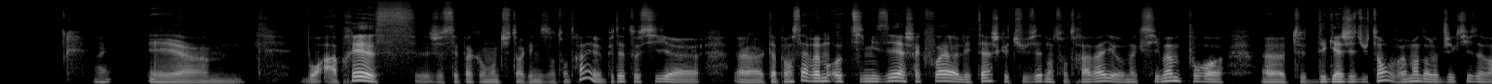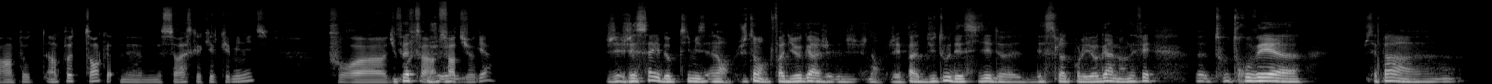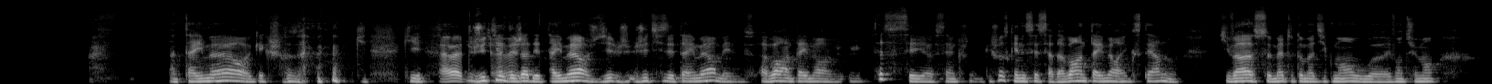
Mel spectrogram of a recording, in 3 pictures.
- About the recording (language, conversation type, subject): French, advice, Comment votre mode de vie chargé vous empêche-t-il de faire des pauses et de prendre soin de vous ?
- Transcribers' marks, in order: stressed: "optimiser"; in English: "slots"; chuckle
